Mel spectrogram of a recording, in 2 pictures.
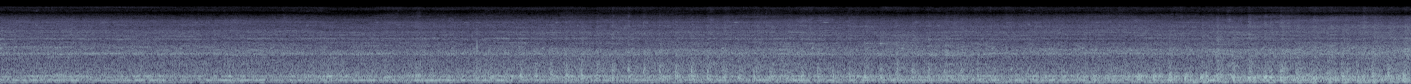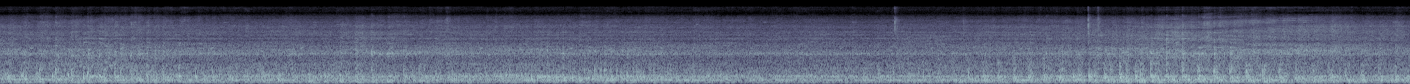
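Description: Loaded coal train's gondola cars rolling past at speed: a steady rumble of steel wheels on the rails with rapid clicking of the wheels over the track, swelling a little about halfway through and again near the end.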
